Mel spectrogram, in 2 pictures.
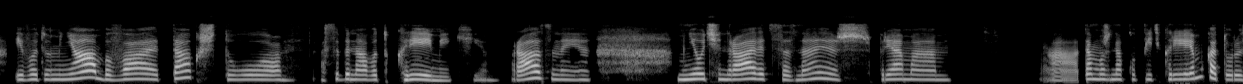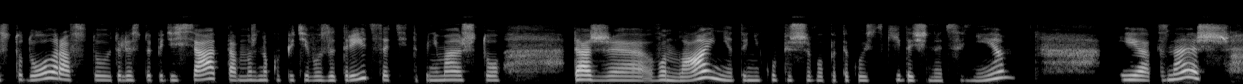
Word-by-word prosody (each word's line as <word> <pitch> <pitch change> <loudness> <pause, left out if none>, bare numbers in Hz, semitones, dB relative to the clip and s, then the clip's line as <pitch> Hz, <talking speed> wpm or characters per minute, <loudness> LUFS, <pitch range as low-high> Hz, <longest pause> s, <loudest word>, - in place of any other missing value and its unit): И 220 - -1
вот 230 +1 -4
у - - -5
меня 255 +8 +6
бывает 240 0 +1
так, 295 +3 +2
что 220 -1 -2 0.4
особенно 225 +1 -3
вот 215 0 -6
кремики 205 -2 -1 0.2
разные. 220 -3 +1 0.9
Мне 225 +2 +1
очень 245 -2 +2
нравится, 235 -1 +2
знаешь, 235 +2 0
прямо 230 -1 -1 1.0
а, - - -4
там 245 0 +1
можно 230 -1 -2
купить 230 0 -9
крем, 240 +6 +1
который 220 -8 +1
100 220 - -8
долларов 225 +2 +2
стоит 200 -1 -9
или 200 0 -4
150, 205 +5 +2
там 195 -1 -2
можно 200 0 -7
купить 200 +1 -7
его 190 -1 -8
за 190 +1 -5
30, 205 +1 -3
и - - -21
ты - - -20
понимаешь, 205 +1 -2
что 195 -1 -4 0.7
даже 190 -3 +4
в 195 - -7
онлайне 200 - +5
ты 200 -3 -11
не 190 0 -8
купишь 195 0 -2
его 185 -1 -11
по 185 - -14
такой 185 0 -11
скидочной 180 -2 -4
цене. 190 - -3 1.1
И 210 0 +1
ты 195 0 -1
знаешь, 285 +6 +4
215 Hz, 125 wpm, -23 LUFS, 200-235 Hz, 1.1 s, меня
